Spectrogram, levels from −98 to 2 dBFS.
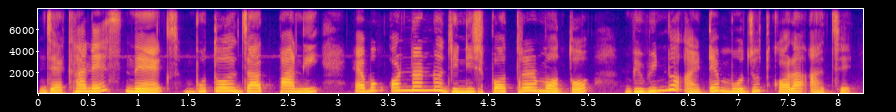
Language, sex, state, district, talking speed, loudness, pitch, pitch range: Bengali, female, Tripura, West Tripura, 95 wpm, -13 LUFS, 275 Hz, 245-300 Hz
